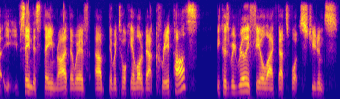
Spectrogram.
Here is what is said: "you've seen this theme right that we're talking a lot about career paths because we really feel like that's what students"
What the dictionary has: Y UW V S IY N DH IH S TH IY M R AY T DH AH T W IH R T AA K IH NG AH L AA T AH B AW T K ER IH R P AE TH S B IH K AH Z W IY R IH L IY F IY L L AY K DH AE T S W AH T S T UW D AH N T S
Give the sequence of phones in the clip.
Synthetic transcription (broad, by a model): Y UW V S IY N DH IH S TH IY M R AY T DH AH T W IH R T AA K IH NG AH L AA T AH B AW T K ER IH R P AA T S B IH K AH Z W IY R IH L IY F IY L L AY K DH AE T S W AH T S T UW D N T S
